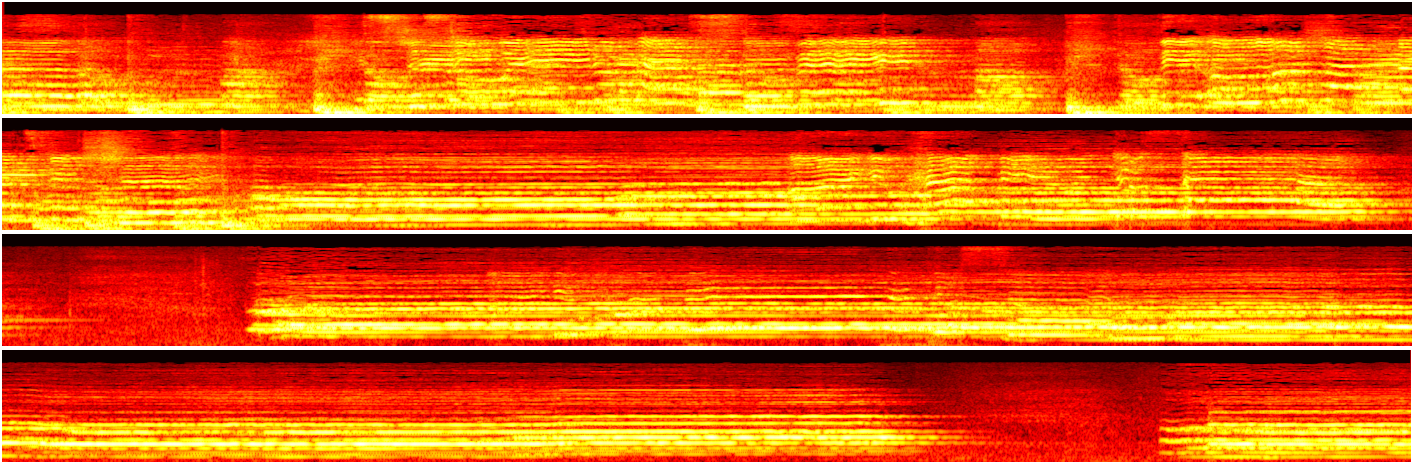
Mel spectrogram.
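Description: All-female a cappella group singing close-harmony chords, with vocal percussion beats under the voices for the first eight seconds or so, then held chords. The singing stops briefly twice, about halfway through and again near the end.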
